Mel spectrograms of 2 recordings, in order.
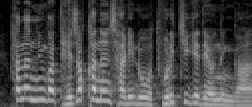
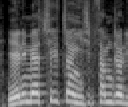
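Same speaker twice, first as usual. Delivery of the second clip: ordinary talk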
